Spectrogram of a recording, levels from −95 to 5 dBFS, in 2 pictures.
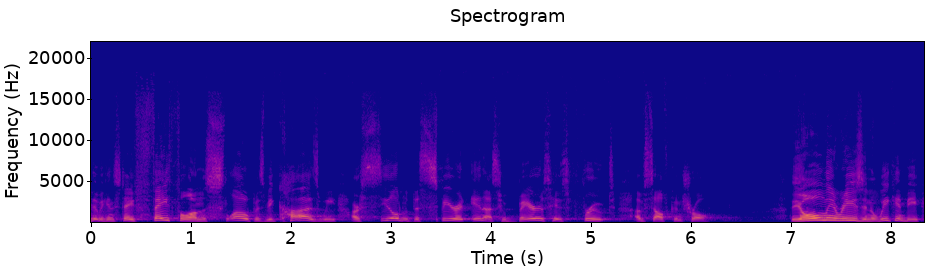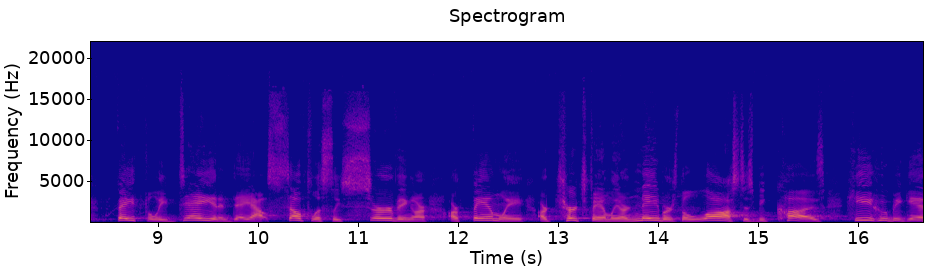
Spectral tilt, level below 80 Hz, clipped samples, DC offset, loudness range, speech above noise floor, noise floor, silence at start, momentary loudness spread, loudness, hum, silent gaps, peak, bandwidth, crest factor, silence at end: -4 dB/octave; under -90 dBFS; under 0.1%; under 0.1%; 7 LU; 40 dB; -83 dBFS; 0 s; 14 LU; -44 LUFS; none; none; -22 dBFS; 17 kHz; 22 dB; 0 s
